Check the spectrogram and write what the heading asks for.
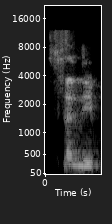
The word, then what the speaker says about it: Sandeep: Let me actually so we have a Slack group, by the way, I think Sandip, is it Sandip or how do I pronounce it? Sandeep is good.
